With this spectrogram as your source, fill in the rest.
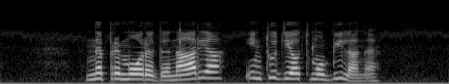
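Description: No technical faults can be heard anywhere in the recording; the speech signal stays continuous and steady throughout.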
